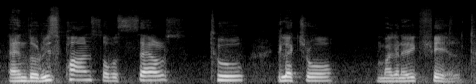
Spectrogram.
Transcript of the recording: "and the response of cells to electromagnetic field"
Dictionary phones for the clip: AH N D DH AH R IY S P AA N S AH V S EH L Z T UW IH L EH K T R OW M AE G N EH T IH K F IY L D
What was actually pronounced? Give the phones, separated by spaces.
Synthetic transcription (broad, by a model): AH N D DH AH R IY S P AA N S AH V S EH L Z T UW IH L EH K T R OW M AE G N EH T IH K F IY L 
